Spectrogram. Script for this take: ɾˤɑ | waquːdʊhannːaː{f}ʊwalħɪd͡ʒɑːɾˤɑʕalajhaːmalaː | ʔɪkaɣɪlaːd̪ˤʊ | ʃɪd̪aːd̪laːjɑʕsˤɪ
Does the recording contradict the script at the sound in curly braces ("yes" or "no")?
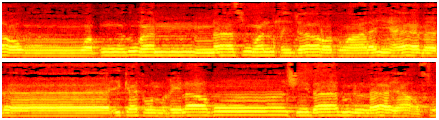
yes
